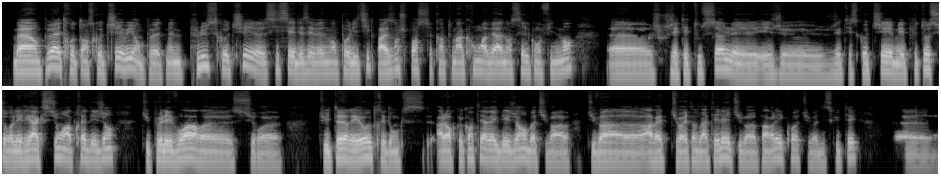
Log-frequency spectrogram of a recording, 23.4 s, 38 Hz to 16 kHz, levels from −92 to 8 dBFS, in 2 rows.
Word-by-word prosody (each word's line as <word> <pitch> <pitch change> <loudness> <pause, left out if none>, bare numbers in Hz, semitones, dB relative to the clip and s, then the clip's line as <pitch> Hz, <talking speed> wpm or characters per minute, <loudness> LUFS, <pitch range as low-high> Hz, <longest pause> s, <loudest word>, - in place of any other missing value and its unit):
Ben, 115 0 +8
on 110 - -1
peut 140 +7 +1
être 145 -4 +2
autant 110 0 -1
scotché, 115 +7 -2
oui, 140 +1 +2
on 100 - -2
peut 95 +2 -3
être 95 - -5
même, 100 -1 -2
plus 155 +11 -3
scotché 150 +3 -3
heu, 100 - +1
si 105 +4 -10
c'est 110 -2 0
des 100 +1 -2
évènements 105 0 -1
politiques. 105 +8 -3
Par 105 - +4
exemple, 130 +6 -1
je - - -22
pense, 120 -1 -3
quand 105 -1 -8
Macron 110 +2 -2
avait 105 0 +3
annoncé 105 +2 +1
le 110 - -3
confinement, 110 +6 -3 0.4
heu, 95 0 +1
j 95 - -12
j'étais 105 -1 -2
tout 105 +2 -9
seul 130 +5 +1
et 90 -2 0
et - - -4
je 90 -2 -5
j'étais 95 0 -7
scotché 100 +3 -1
mais 95 -1 0
plutôt 105 +7 -2
sur 120 -4 0
les 100 +1 +3
réactions, 115 +3 +3
après 120 - +2
des 105 -1 -2
gens 120 +2 -1 0.3
tu - - -7
peux 110 - -1
les 105 -1 +5
voir 115 +1 +7
heu, 95 -1 -1
sur 90 0 -7
heu, 85 -1 -4 0.5
Twitter 115 +5 +5
et 105 - +6
autres 125 -1 +3
et 100 - +1
donc 95 -1 -4
s - - -21 0.2
alors - - +4
que - - -3
quand - - -2
tu - - -3
es - - +6
avec 110 -2 +2
des 105 0 0
gens, 115 +2 +2
bah 105 - +1
tu - - -16
vas 90 0 0 0.2
tu 95 - -6
vas 90 -1 +2
arrête 95 0 +2
tu - - -8
vas 95 -1 +2
éteindre 100 +2 -3
la 95 - +1
télé, 120 +6 +1
tu 105 - -10
vas 95 -1 -2
parler 105 +6 0
quoi, 115 -2 -4
tu 110 -4 -16
vas 90 - -6
discuter 105 +8 -6 0.6
heu, 75 -1 -5
105 Hz, 225 wpm, -21 LUFS, 95-115 Hz, 0.6 s, Ben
